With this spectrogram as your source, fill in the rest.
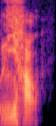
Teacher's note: would be two third tones in a row so knee how you have to go up on the first syllable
